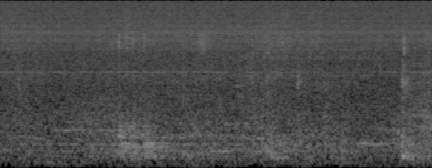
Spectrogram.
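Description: Near-quiet room tone with a few faint, indistinct voices.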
